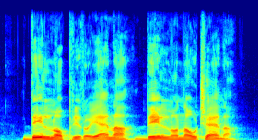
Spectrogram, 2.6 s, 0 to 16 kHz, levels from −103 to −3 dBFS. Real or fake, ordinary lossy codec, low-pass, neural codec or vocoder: real; none; 14.4 kHz; none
